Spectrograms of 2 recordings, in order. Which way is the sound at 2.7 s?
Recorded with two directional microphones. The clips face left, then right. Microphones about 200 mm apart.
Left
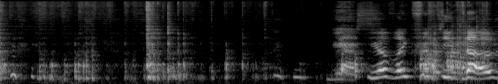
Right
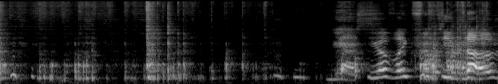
15° left (ahead or behind).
